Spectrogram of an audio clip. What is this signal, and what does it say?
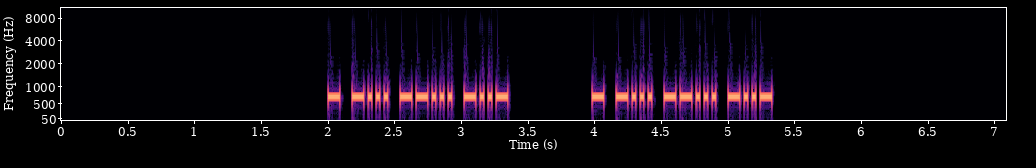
Morse code, heard as a keyed tone, about 40 wpm, 700 Hz. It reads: TB7X TB7X
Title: DXCC-100 Call Signs - 4 Characters - Repeated 2x - 40wpm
